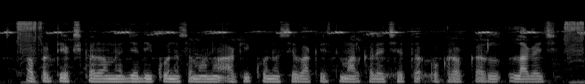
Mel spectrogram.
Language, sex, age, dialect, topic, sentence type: Maithili, male, 18-24, Angika, banking, statement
